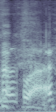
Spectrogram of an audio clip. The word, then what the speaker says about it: Langlois: Yeah, Langlois. It's French. Yeah, it's Langlois.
